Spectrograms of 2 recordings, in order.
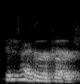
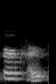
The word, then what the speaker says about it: Urquhart: and, will you please help me with the proper pronunciation? Urquhart. Urquhart. Urquhart, Okay, here.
